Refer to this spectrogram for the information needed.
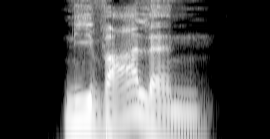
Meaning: inflection of nival: 1. strong genitive masculine/neuter singular 2. weak/mixed genitive/dative all-gender singular 3. strong/weak/mixed accusative masculine singular 4. strong dative plural
- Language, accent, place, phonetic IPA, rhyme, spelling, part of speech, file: German, Germany, Berlin, [niˈvaːlən], -aːlən, nivalen, adjective, De-nivalen.ogg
